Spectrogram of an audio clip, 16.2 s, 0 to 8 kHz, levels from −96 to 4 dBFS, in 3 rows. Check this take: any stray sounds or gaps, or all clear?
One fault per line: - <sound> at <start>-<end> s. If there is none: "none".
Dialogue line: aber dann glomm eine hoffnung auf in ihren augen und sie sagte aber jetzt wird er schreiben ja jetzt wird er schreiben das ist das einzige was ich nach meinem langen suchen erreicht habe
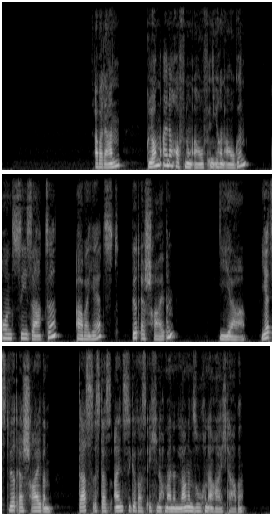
none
